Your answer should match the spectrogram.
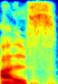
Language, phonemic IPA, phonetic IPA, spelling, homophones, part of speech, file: German, /als/, [al(t)s], als, Alls, conjunction, De-als.ogg
- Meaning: 1. at (approximately) the same moment, when, while, as 2. than 3. To the same degree that, as (distinguished from the aforementioned use in that comparison was between equals)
